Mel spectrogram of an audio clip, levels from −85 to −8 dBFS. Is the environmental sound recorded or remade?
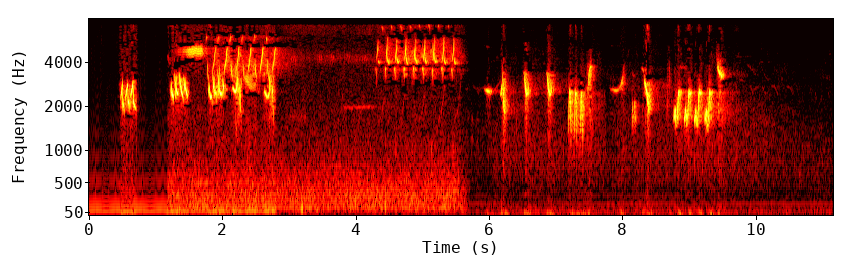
recorded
